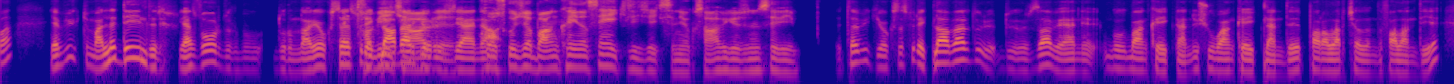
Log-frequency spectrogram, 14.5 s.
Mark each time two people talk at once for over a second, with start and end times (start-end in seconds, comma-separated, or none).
3.4-5.0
